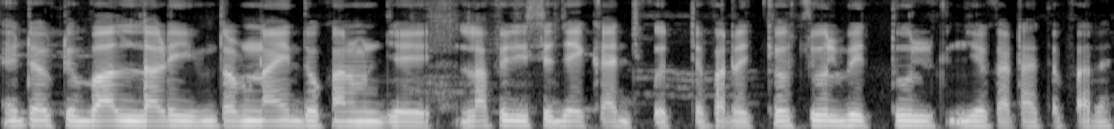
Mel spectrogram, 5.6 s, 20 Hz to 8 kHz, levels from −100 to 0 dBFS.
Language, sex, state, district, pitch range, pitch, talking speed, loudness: Bengali, male, Jharkhand, Jamtara, 110-115 Hz, 115 Hz, 170 wpm, -21 LUFS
